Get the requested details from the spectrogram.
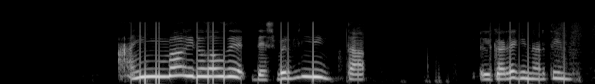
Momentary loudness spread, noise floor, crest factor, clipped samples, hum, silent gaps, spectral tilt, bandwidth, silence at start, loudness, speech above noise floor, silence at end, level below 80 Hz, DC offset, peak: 11 LU; -86 dBFS; 14 dB; under 0.1%; none; 4.16-4.20 s; -6.5 dB/octave; 7.6 kHz; 1.2 s; -19 LUFS; 67 dB; 0.25 s; -52 dBFS; under 0.1%; -6 dBFS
